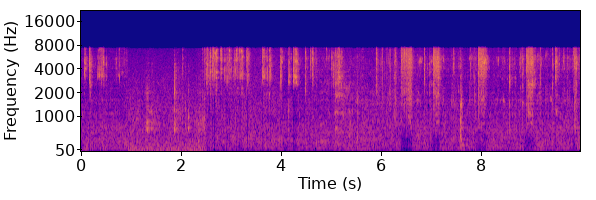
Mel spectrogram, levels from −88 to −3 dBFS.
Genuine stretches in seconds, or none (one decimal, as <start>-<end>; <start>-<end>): 0.9-4.0; 5.8-6.7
